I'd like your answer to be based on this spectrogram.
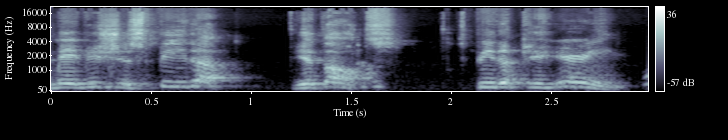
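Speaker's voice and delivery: usual speaking voice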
